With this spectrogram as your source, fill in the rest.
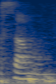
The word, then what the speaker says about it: salmon: Then Yun nga yung Salmon din silent l kaya tinatawag siya na Salmon sa you want that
